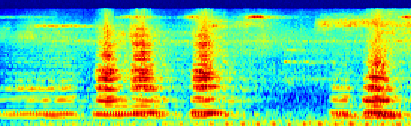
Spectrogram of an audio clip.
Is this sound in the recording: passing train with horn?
yes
